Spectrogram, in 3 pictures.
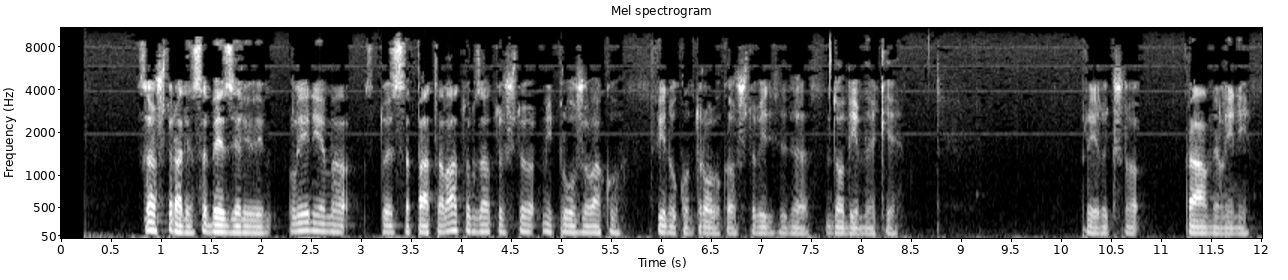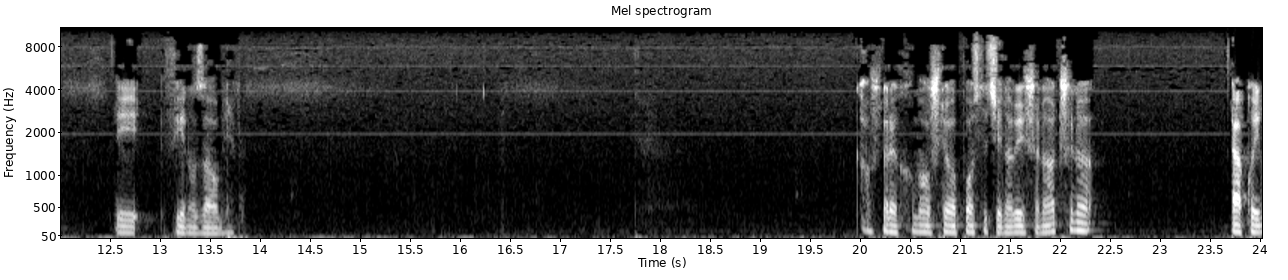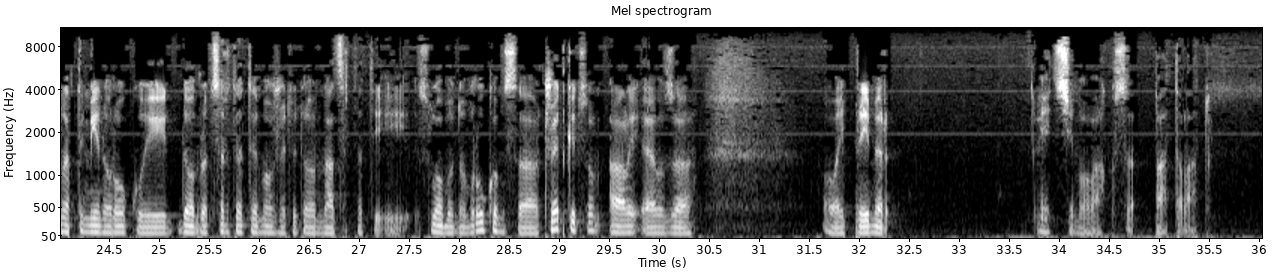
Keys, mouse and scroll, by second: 2.1-5.7 drag, 6.4-7.0 scroll up 1, 7.6-8.2 scroll down 1, 10.6-11.8 drag, 12.0-13.9 drag, 14.5-17.5 drag, 19.5-20.8 drag, 22.0-23.4 drag, 24.0-26.4 drag, 26.6-29.2 drag, 29.6-30.0 scroll down 2, 30.0-30.5 scroll up 2, 32.6 click, 33.5-36.0 drag.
